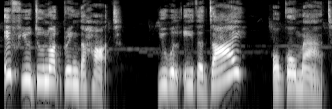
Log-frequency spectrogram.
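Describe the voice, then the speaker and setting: A woman voicing a stern, menacing male village chief priest in a folktale, grave and deliberate. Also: medium pitch, very animated, dry recording, soft background music, lightly acted. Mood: cold menace. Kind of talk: folktale character voice in narration.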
